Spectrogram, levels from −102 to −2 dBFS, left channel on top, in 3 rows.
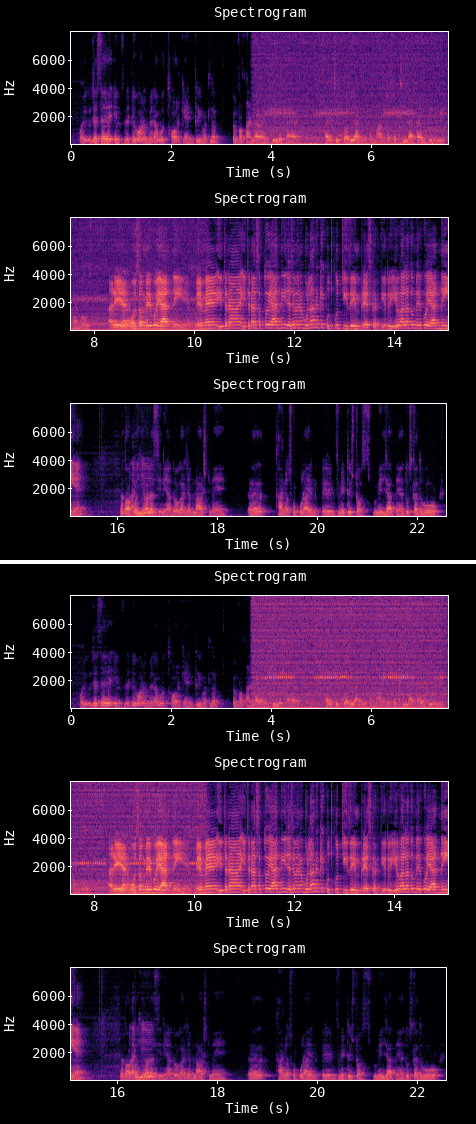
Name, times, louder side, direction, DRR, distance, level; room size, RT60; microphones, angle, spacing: voice 1, 0.2-2.9 3.2-4.6 5.1-7.9 8.5-9.1 16.1-18.2 18.6-18.9 19.2-22.4, left 3 dB, 45° left, 0.7 m, -35 dB
sound 1, 3.6-10.3, right 4 dB, 85° right, 2.3 m, -28 dB
voice 2, 8.3-15.4 16.3-16.8, right 1 dB, 10° right, 0.6 m, -27 dB
10.5 x 5.8 x 6.1 m
head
